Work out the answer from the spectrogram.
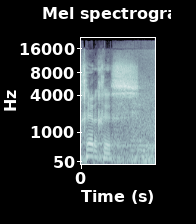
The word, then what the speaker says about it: Jerjes: Es Jerjes. Yeah. In English we say Xerxes. En inglés decimos Xerxes. How do you say it in Spanish? Jerjes.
